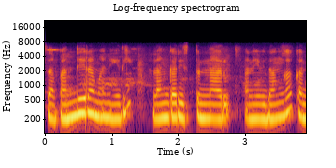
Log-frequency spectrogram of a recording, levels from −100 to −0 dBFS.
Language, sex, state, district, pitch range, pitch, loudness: Telugu, female, Andhra Pradesh, Sri Satya Sai, 205-230 Hz, 215 Hz, -15 LUFS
